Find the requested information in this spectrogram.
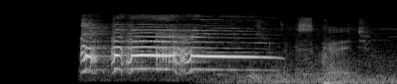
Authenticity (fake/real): real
